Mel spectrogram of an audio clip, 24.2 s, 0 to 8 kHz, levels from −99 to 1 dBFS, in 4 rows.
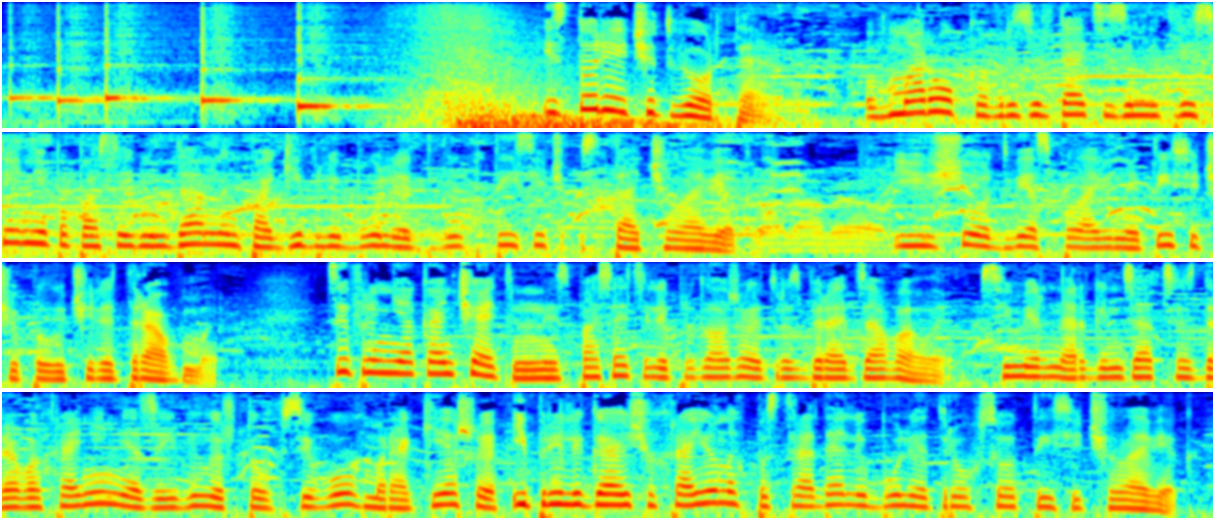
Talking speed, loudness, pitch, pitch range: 105 wpm, -17 LUFS, 195 Hz, 170-225 Hz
